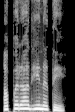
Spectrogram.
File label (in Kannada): "ಅಪ್ರಧಾನತೆ", Kannada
